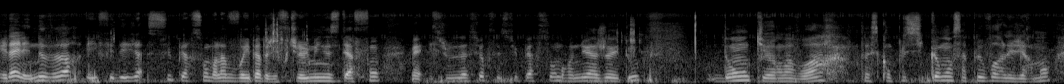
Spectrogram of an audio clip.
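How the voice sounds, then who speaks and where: A fairly high-pitched man moves at a fairly quick pace with fairly even intonation while noticeable background noise runs behind him. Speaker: fitness vlogger. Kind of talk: casual vlog talk. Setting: outdoors. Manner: fast.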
